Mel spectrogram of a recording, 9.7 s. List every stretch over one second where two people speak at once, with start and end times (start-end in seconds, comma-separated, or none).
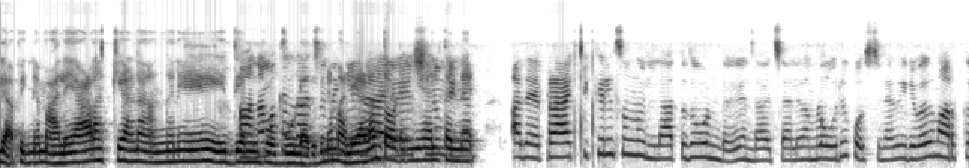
2.4-4.7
